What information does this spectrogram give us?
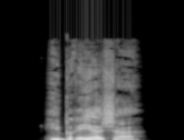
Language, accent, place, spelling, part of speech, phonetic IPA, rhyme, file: German, Germany, Berlin, hebräischer, adjective, [heˈbʁɛːɪʃɐ], -ɛːɪʃɐ, De-hebräischer.ogg
- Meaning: inflection of hebräisch: 1. strong/mixed nominative masculine singular 2. strong genitive/dative feminine singular 3. strong genitive plural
